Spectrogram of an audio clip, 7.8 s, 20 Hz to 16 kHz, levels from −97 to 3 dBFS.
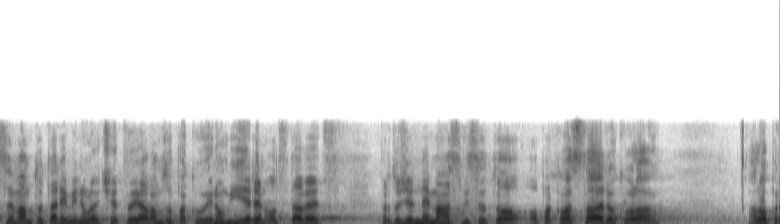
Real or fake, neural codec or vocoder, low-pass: real; none; 7.2 kHz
